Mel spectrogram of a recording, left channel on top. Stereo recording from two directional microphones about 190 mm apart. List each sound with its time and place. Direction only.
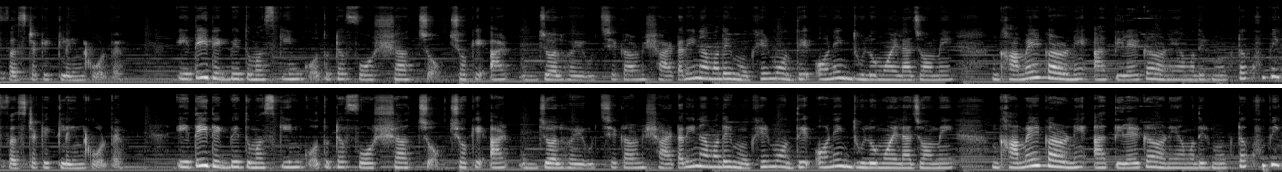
0.1 s a woman's voice: 25° right (ahead or behind)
